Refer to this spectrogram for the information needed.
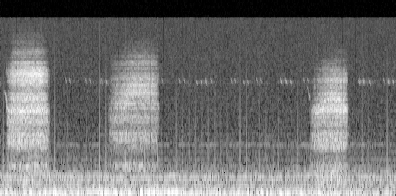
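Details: Hungry wild barn owl nestlings, fed small morsels by their mother, give rasping hissed screeches, three bursts of about half a second each, over a constant low rumble and a faint repeated high tick.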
